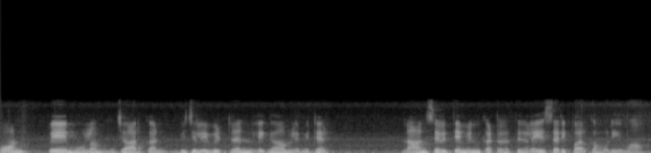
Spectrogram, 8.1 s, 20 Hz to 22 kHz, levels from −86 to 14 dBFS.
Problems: constant background noise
